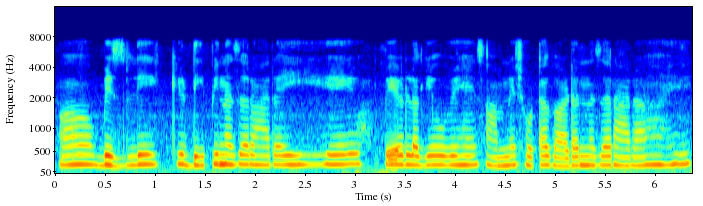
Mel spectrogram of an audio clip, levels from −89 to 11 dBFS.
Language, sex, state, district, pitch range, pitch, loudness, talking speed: Hindi, female, Madhya Pradesh, Dhar, 195-210 Hz, 200 Hz, -16 LUFS, 180 wpm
